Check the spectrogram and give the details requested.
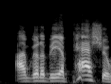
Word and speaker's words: pasha: I'm going to be a pasha with the accent on the pash.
